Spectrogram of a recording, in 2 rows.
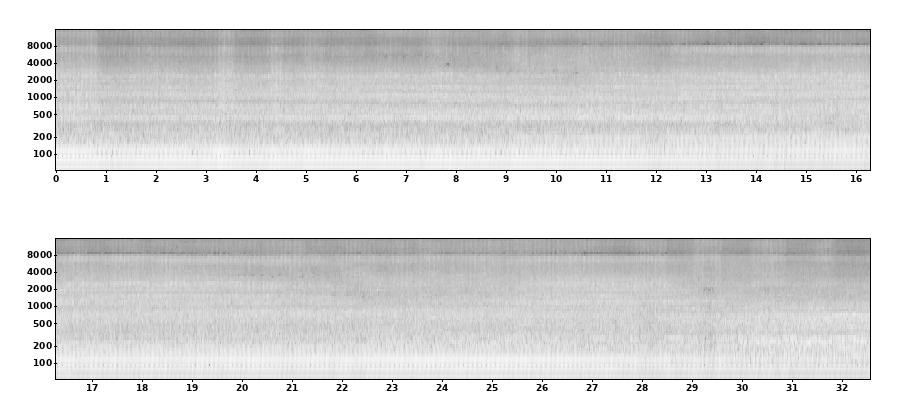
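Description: Swaraj 855 FE tractor's three-cylinder diesel engine running steadily under load in third gear, pulling a working super seeder whose rotor churns the straw and soil of a paddy field.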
